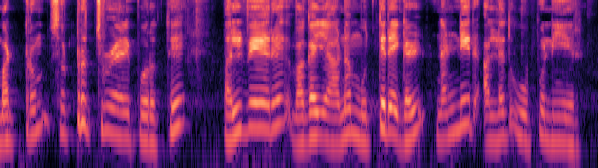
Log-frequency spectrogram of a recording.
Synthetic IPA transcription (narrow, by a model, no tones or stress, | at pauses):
mɐʈrɯmsʊʈrɯt͡ʃːʊɻɐɐɪpːɔɾɯt̪ːɯ | pɐlʋeːɾɯʋɐɣɐjaːnɐmʊt̪ːɪɾɐɪɣɐɭnɐɳːiːɾɐlːɐðɯʊpːɯniːɾ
